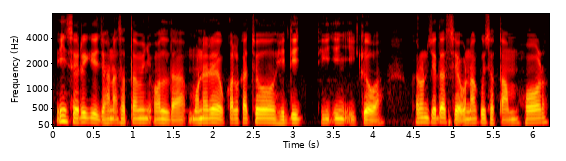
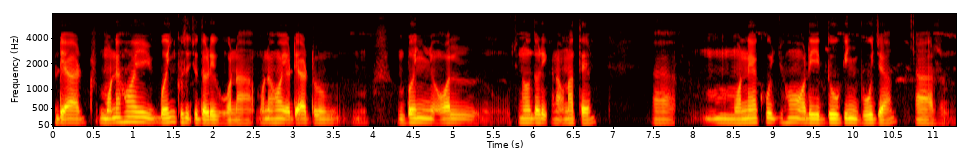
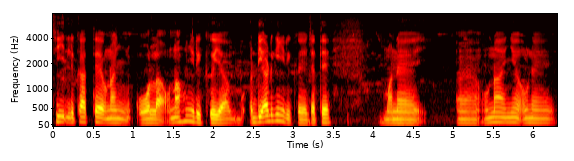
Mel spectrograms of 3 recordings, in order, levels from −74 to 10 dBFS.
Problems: background conversations at intervals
